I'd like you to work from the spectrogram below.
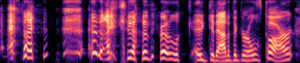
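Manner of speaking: talking through giggles; laugh-crying through the words; real laughter over the embarrassment. Real, not acted. Laughing while recounting the blunder.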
